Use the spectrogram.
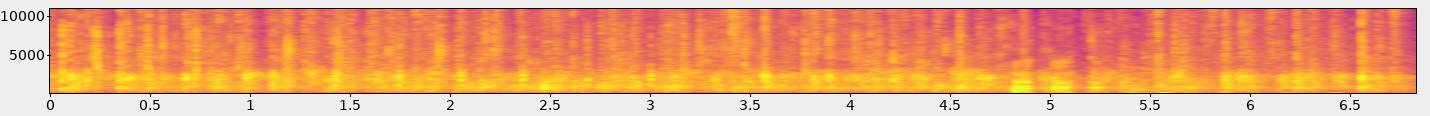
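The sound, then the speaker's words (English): An audience applauds to welcome a guest, a sustained patter of many hands clapping at a fairly even level, with a voice briefly audible over it near the end. “Welcome, let's give him a big hand.”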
